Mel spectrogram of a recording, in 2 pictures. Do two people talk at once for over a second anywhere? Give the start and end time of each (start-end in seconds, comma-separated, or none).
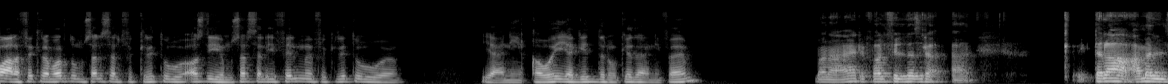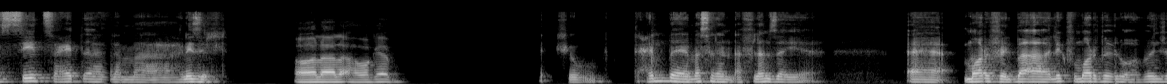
none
